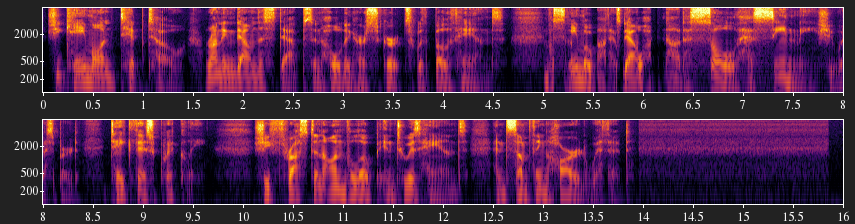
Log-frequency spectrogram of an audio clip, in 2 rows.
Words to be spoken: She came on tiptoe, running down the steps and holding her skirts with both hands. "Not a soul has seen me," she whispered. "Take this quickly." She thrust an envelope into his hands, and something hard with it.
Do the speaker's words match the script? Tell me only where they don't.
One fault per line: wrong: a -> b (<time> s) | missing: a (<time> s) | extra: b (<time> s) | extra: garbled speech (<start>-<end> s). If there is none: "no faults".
extra: garbled speech (5.0-6.1 s)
